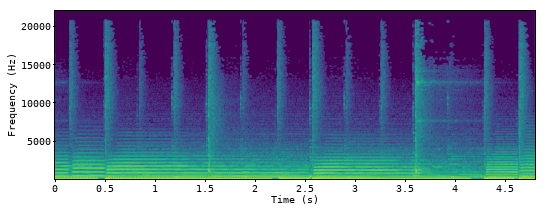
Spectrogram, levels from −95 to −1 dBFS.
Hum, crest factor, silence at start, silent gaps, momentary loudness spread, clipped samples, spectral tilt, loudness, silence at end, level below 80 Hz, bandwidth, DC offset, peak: none; 16 dB; 0 s; none; 4 LU; under 0.1%; -7.5 dB/octave; -17 LUFS; 0 s; -20 dBFS; 18.5 kHz; under 0.1%; 0 dBFS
